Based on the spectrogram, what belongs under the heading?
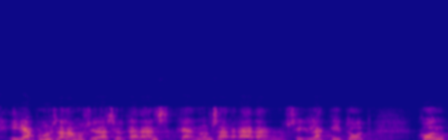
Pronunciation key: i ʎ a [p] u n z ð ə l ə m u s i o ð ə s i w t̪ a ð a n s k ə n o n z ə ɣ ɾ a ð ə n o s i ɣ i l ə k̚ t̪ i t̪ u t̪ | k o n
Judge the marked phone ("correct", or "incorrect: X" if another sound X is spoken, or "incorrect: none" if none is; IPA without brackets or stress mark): correct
